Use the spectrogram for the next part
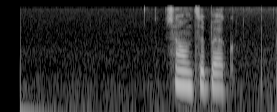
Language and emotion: Russian, neutral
